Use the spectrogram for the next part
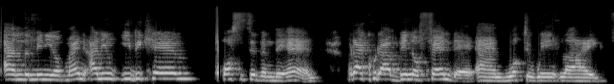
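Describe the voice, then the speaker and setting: A woman's voice: medium pitch, fairly quick, a little mellow, poor audio. A woman with a Nigerian accent telling personal stories in a workshop discussion, self-assured and acting out dialogue as she goes. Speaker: workshop speaker.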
